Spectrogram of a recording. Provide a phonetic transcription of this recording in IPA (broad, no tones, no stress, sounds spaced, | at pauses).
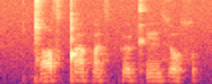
ɡ͡ǁ a sˤ ǃ ã f ã s k ɵ kʼ ẽ z u sˤ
